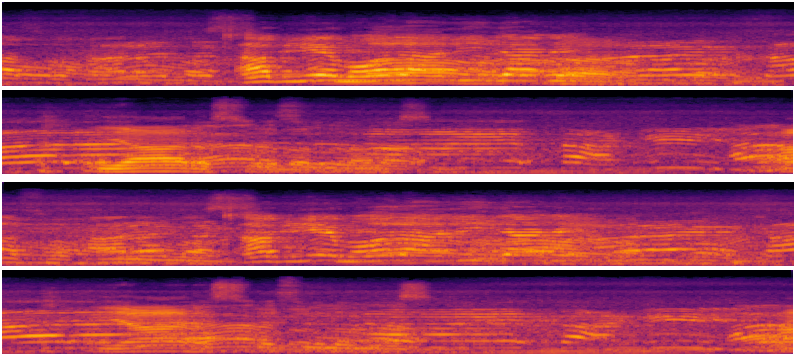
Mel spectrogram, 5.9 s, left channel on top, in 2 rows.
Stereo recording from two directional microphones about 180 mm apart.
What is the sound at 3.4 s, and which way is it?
Speech, 35° left (ahead or behind).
